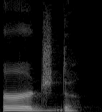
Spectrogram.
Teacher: so it ends on a very soft D sound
